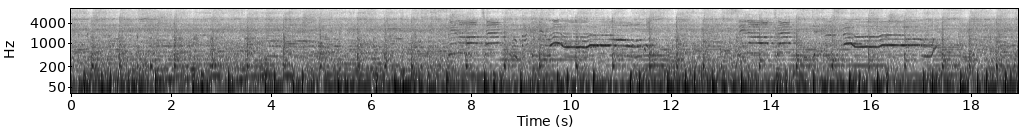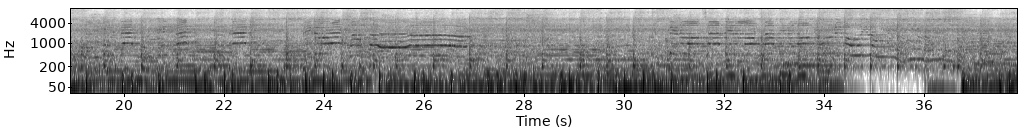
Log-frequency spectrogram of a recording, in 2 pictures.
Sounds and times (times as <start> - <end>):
Rock and roll: 0.0 - 37.8.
